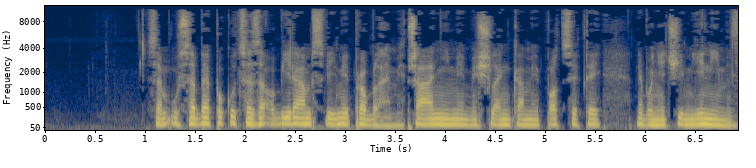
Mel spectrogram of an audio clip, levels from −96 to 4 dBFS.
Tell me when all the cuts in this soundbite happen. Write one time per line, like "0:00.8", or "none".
0:03.6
